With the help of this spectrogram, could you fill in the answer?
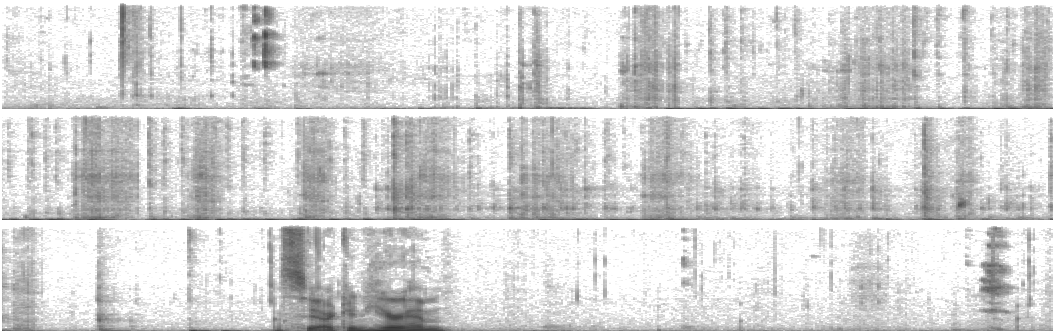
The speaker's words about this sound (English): I'm gonna take this chance to eat a chip here. I've never had these before. I found them in our cafeteria. Oh my gosh, they're delicious.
